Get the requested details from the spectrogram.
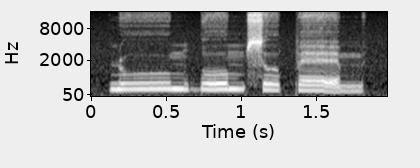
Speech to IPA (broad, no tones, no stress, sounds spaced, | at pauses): ɳ uː m ɠ o m s ʊ p ɛ m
